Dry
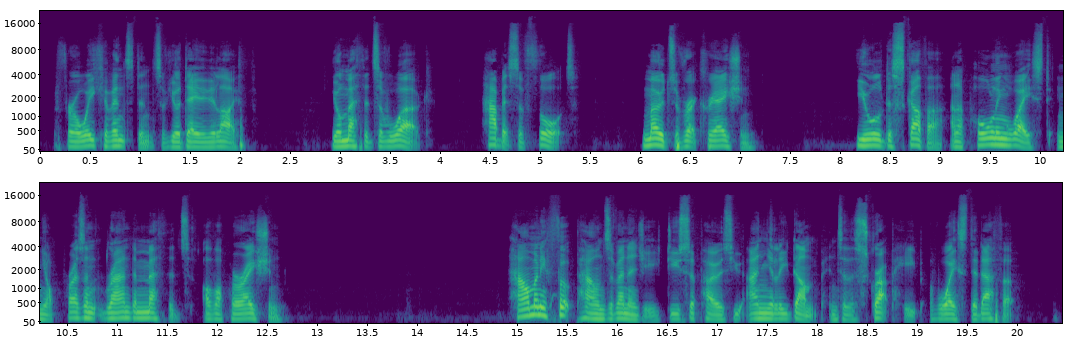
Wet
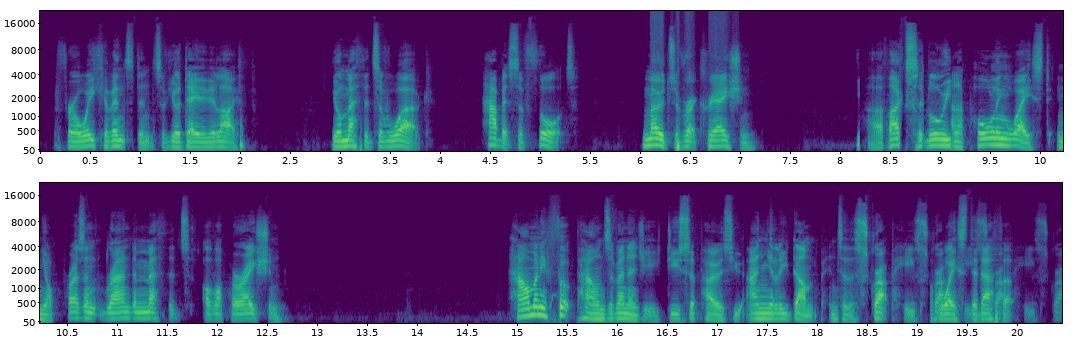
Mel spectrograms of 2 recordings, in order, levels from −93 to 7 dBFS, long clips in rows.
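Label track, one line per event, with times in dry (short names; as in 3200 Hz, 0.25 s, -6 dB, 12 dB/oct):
6.100000	7.000000	short-mantissa float mantissa of 4-bit
8.190000	9.110000	reverse
10.380000	12.570000	HPF 180 Hz
18.350000	19.100000	echo throw 0.6 s, feedback 50%, level -9.5 dB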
